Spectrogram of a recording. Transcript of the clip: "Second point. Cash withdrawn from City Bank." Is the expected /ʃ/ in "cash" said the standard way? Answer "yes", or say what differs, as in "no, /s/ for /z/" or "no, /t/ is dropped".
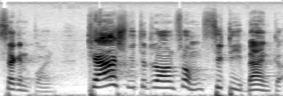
yes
